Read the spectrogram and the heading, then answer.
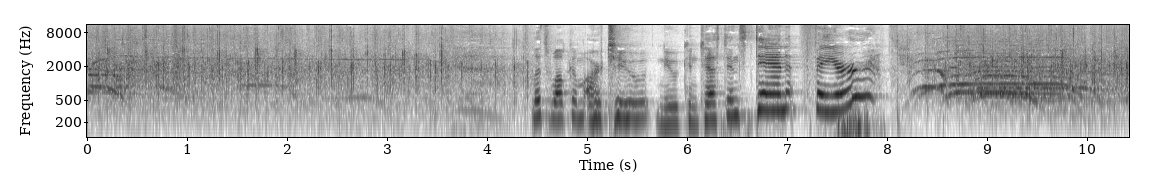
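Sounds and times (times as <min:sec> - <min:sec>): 
audience applause for two quiz contestants: 0:00.0 - 0:04.5, 0:08.1 - 0:10.4
speech: 0:04.4 - 0:08.0.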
